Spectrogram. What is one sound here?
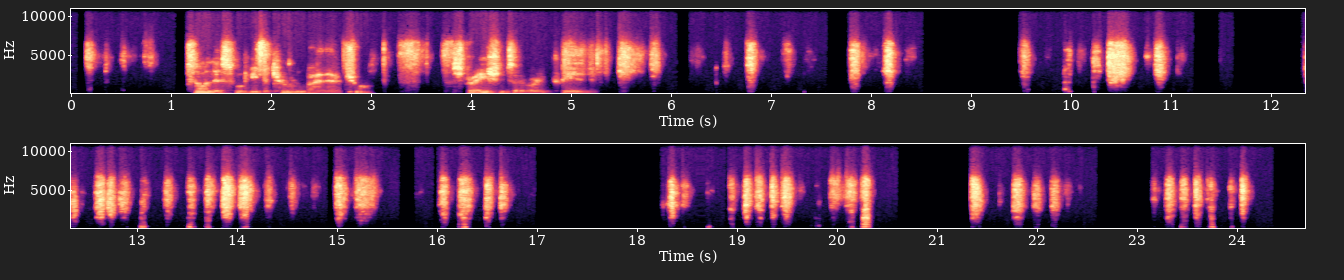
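A paintbrush scrapes and dabs on a canvas in short strokes.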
